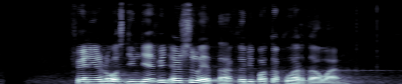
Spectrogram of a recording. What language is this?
Sundanese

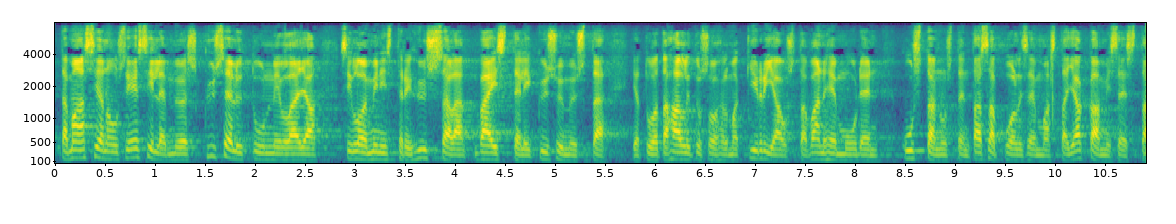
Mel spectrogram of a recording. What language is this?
Finnish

